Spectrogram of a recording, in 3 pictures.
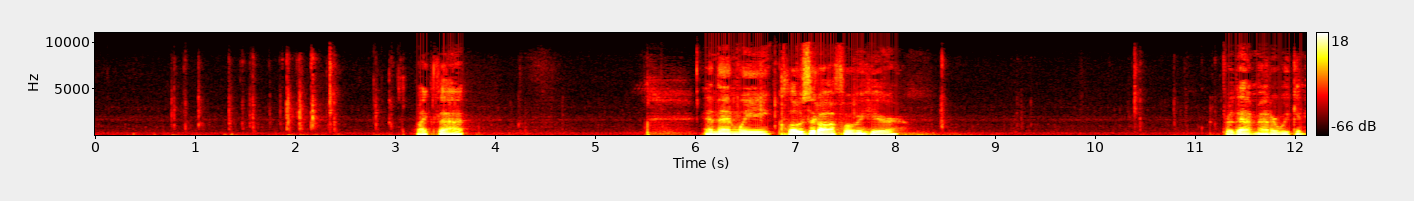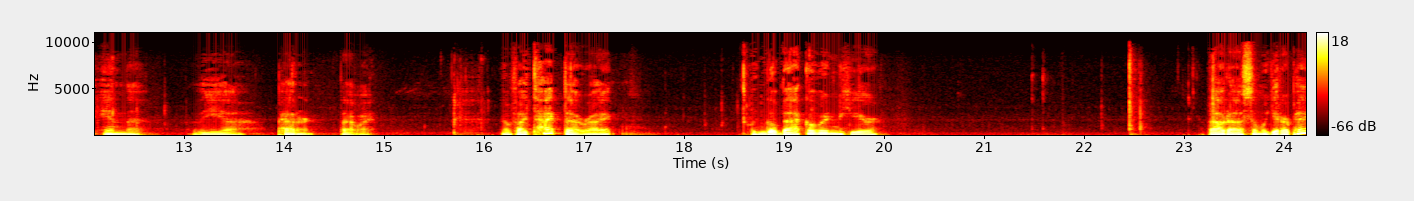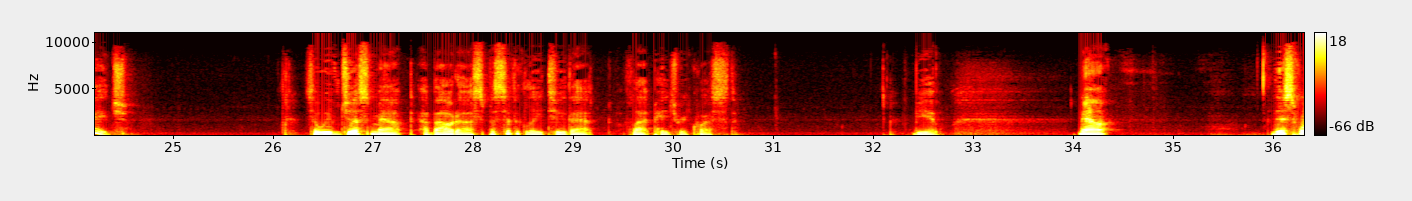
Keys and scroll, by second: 16.4 super+s, 19.0 super+Tab, 30.4 super+Tab.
